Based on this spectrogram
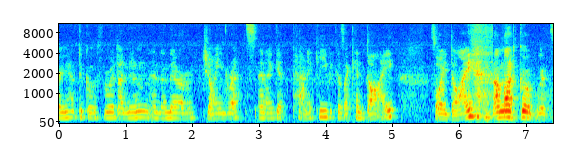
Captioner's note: laugh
